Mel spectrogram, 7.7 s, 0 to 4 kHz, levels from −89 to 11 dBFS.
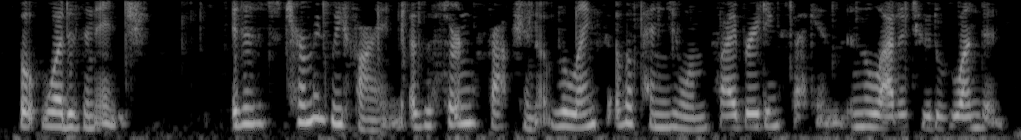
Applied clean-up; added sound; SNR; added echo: classical method Wiener filter.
